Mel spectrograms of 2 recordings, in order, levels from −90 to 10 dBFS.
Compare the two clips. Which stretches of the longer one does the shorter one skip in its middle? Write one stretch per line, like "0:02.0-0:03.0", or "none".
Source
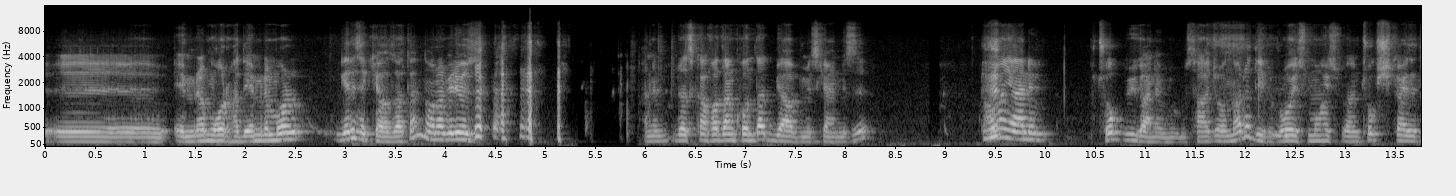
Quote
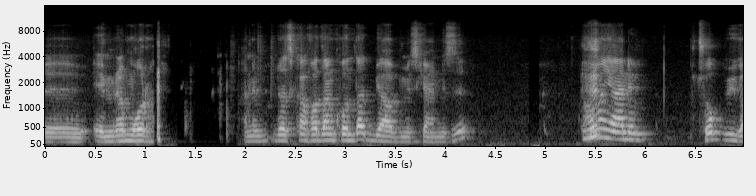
0:01.9-0:05.1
